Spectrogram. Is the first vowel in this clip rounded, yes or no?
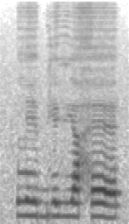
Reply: no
